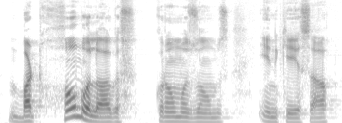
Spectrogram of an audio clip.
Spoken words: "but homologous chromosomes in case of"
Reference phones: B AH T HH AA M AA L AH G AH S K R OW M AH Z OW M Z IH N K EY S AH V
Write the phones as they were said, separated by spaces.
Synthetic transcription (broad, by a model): B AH T HH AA M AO L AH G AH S K R OW M AH Z OW M Z IH N K EY S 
